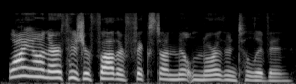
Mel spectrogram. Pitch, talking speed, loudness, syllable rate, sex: 240 Hz, 265 wpm, -18 LUFS, 6.1 syllables/s, female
